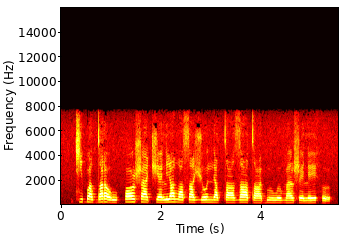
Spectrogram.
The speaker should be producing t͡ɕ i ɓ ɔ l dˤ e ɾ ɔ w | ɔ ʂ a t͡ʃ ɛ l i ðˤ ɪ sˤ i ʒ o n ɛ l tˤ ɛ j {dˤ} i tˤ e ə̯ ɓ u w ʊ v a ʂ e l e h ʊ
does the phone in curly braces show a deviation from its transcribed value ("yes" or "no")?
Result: yes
